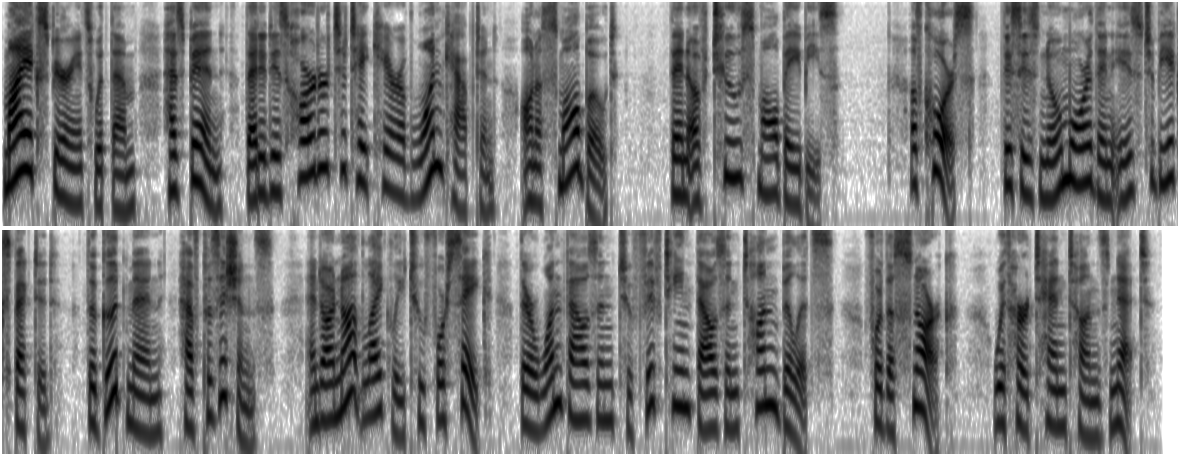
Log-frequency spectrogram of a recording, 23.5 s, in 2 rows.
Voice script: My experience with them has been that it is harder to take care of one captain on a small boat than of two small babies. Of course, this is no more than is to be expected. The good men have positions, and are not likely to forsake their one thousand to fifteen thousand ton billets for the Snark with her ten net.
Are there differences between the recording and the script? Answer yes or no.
yes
